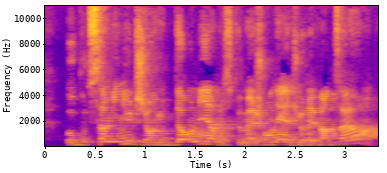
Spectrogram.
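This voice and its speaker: Her voice carries audible room echo, and noticeable background noise runs underneath. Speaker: psychologist. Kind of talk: interview. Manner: emotional, not neutral; halting, many fillers.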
